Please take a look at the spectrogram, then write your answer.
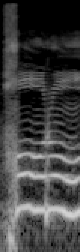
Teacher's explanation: Khu biar ada angin, biar menggelegak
